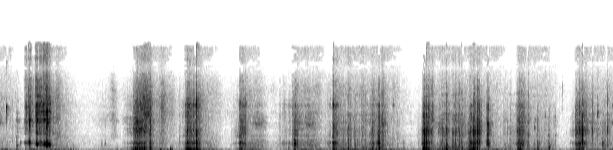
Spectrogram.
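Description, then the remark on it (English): Crunching of a crisp, square, layered peanut butter cookie snack, a Chico stick, with repeated sharp, brittle bites and chewing in an uneven rhythm over about six seconds, nobody speaking. “Yeah, it's good. Crunchy. I like it.”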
